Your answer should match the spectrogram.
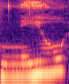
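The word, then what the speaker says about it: Niall: And um because I listened to the audio um the person on Wicked Lovely called him Neil. So I was glad because I wouldn't have pronounced it like that.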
